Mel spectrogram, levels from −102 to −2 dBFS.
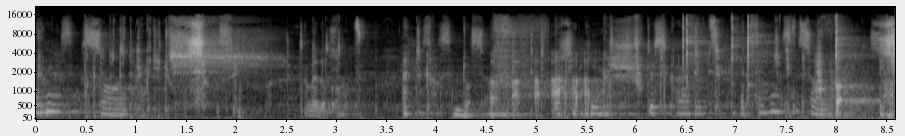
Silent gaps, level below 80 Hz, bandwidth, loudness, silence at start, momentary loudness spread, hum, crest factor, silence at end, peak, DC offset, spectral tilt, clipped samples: none; -70 dBFS; 16 kHz; -37 LUFS; 0 s; 18 LU; none; 28 dB; 0 s; -12 dBFS; under 0.1%; -0.5 dB/octave; under 0.1%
